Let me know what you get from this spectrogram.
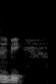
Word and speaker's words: Sidibe: Also, just the fact that they had Gabrielle Sidibe, yeah, that's how it's pronounced, Sidibe, from the movie Precious appearing as one of the characters.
